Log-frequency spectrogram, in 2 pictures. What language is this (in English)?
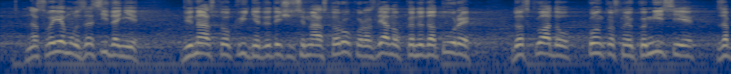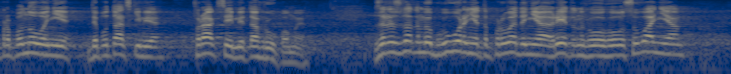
Ukrainian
